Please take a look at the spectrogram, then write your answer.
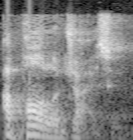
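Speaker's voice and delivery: ordinary talk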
